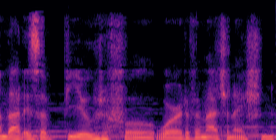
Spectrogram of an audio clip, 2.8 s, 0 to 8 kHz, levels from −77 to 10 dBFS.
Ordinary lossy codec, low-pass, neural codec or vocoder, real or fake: AAC, 32 kbps; 7.2 kHz; none; real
